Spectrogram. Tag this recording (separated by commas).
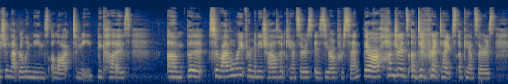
Speech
